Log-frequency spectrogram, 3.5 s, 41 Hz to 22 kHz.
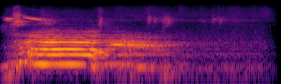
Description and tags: Single moo, some bird chirps in background. Matched Stereo Pair (Clippy XLR, by FEL Communications Ltd) into Sound Devices Mixpre-3
barn, cattle, cow, farm, moo, mooing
